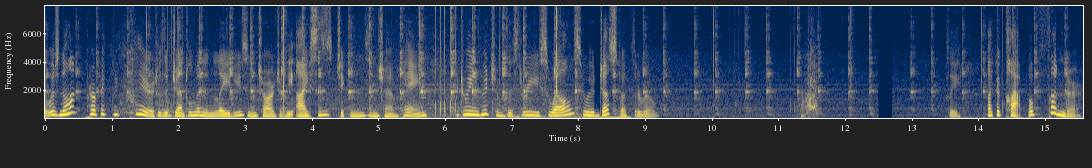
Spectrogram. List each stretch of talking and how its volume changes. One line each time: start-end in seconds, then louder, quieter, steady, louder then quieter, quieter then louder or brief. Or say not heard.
0.0-9.2 steady
13.6-15.5 brief.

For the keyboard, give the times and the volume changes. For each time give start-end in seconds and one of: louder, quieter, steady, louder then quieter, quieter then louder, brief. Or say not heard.
not heard.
